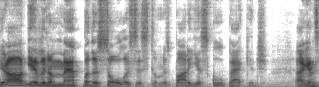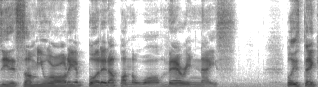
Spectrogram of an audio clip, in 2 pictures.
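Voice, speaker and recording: Raspy and put-on, this character voice moves at a moderate pace with very wide pitch swings. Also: man, medium pitch for a man. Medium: game stream. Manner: patient, explanatory.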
